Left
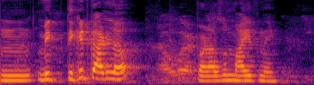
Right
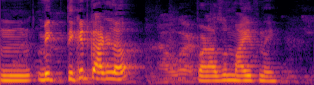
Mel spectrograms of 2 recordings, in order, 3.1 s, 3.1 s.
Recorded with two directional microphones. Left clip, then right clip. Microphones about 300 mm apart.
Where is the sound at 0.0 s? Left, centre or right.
Centre.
